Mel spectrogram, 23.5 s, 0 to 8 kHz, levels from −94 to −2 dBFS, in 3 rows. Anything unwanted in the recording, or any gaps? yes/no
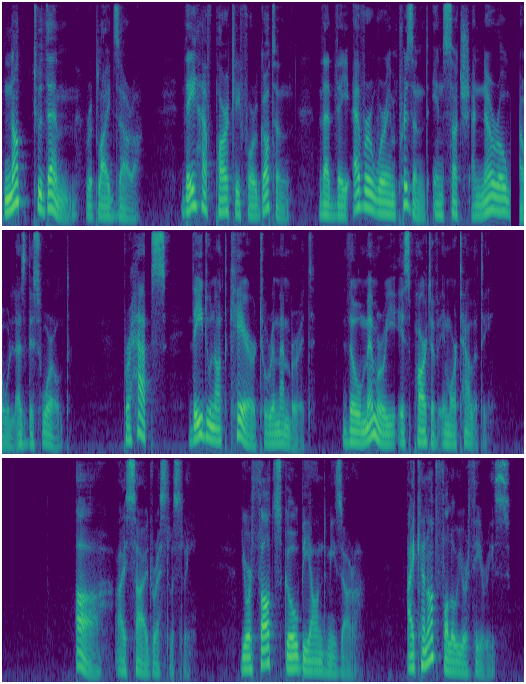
yes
